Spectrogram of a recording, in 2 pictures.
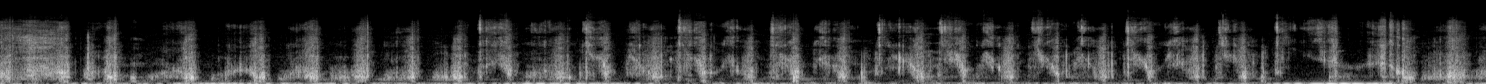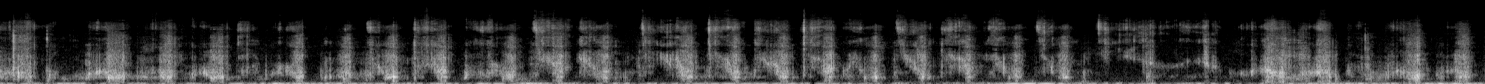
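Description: Close-miked mouth sounds of a person biting and chewing a crunchy snack: rapid, continuous crunches, with a short lull near the end.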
